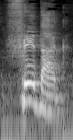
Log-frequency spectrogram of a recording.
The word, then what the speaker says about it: Fredag: Friday is Fredag.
